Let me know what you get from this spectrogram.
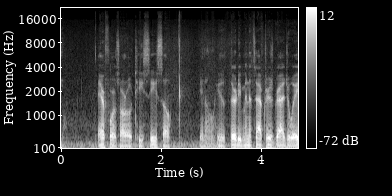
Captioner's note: snapping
